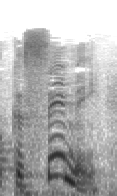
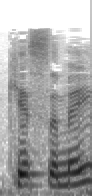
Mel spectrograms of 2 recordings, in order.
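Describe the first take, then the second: First: Kissimmee said kuh-SIM-ee; second pronunciation. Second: Kissimmee said KISS-uh-mee; first pronunciation. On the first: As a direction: stress the middle syllable of Kissimmee. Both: Shown as a demonstration. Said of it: "I wonder how you pronounce it".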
